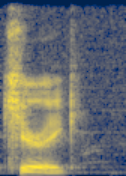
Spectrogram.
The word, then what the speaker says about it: Keurig: Keurig.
